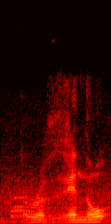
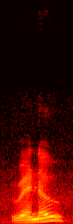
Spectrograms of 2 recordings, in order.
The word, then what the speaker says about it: Renault: No, I don't have the Renault, or I don't know how you pronounce it.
